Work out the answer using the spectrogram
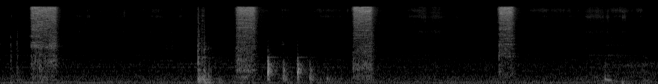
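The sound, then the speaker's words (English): An aerosol spray can sprays in four short, sharp hissing bursts, evenly spaced, with a few faint clicks and taps in between. “Oh wow, that really sprays a lot.”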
